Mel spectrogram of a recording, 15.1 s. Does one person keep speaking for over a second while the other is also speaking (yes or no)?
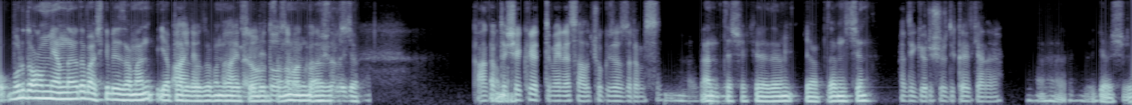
yes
